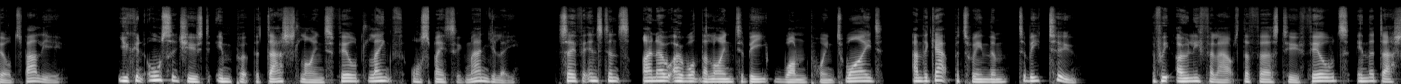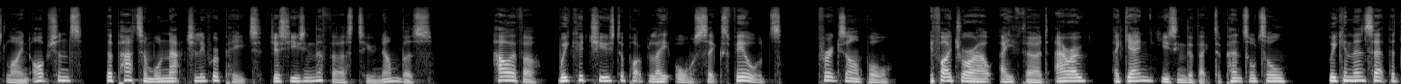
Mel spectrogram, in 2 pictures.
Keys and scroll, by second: 7.8 1, 8.1 Tab, 8.4 2, 9.5 Tab.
